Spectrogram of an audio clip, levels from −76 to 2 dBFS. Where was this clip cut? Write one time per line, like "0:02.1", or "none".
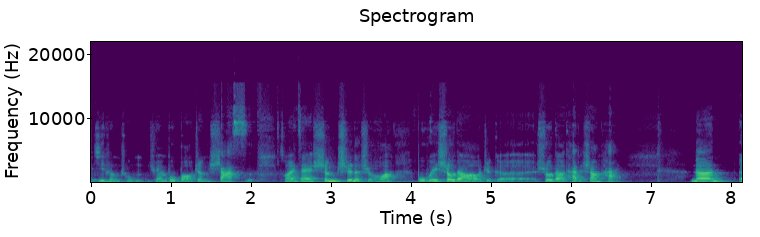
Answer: none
